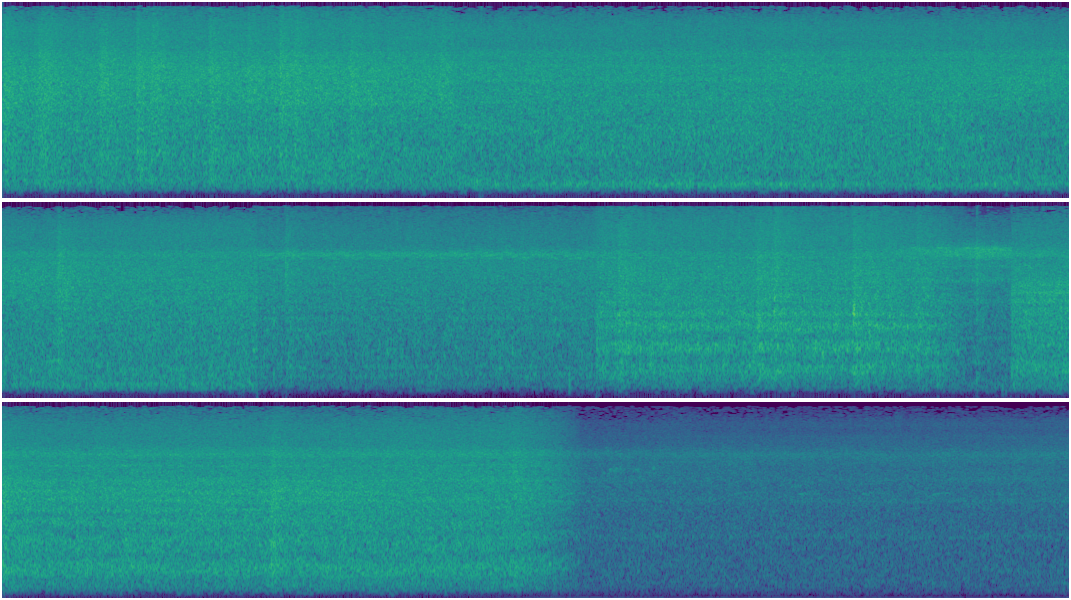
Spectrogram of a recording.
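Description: Water from a tiered limestone waterfall cascading into pools: a steady rushing noise that changes character a few times, then drops sharply to a much quieter hiss near the end.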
